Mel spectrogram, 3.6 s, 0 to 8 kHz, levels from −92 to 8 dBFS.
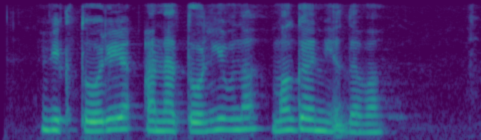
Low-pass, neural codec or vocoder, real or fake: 7.2 kHz; codec, 16 kHz in and 24 kHz out, 2.2 kbps, FireRedTTS-2 codec; fake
